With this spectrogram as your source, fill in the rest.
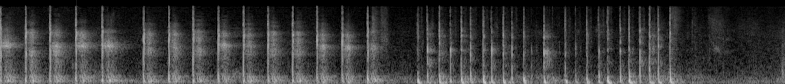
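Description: Hands rapidly chop and slap against a bare back.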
